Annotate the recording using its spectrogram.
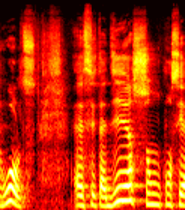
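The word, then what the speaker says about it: Waltz: Deuxièmement, il y a eu l'affaire Walz, c'est-à-dire Walz… Walz, je prononce à l'américaine, Walz, c'est-à-dire son conseiller à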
